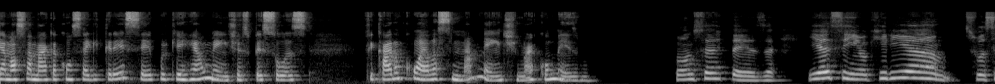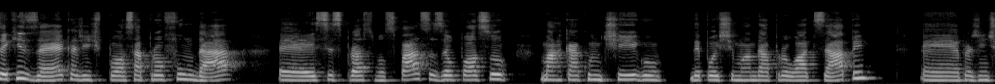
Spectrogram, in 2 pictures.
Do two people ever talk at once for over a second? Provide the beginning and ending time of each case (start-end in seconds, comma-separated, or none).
none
